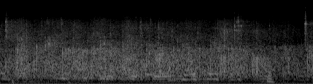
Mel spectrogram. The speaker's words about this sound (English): Anyway, thank you. Can we please clap for them as they go back to their seat? Thank you.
